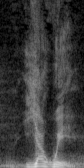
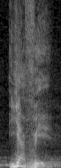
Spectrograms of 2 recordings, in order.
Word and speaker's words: Yahweh: Une prononciation du tétragramme reconstituée à partir des transcriptions grecques de Genesius a conduit à lire Yahweh ou Yahvé.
